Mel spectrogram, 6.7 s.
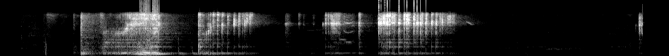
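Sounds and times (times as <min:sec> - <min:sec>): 
explosive diarrhea: 0:00.8 - 0:02.6, 0:03.2 - 0:04.7.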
